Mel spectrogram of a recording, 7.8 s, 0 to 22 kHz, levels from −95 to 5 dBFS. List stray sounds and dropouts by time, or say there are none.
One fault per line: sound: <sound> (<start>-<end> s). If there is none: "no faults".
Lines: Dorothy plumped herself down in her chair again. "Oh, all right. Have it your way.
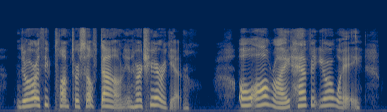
no faults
